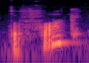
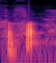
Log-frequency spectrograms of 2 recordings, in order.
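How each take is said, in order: First: Muttered, much softer, pitched up; a shocked aside under the breath. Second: Muttered almost to nothing; a near-silent disbelieving aside; under my breath. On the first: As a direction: breathe it out so nobody hears. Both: Retold or imitated. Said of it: "Like, under my breath".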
